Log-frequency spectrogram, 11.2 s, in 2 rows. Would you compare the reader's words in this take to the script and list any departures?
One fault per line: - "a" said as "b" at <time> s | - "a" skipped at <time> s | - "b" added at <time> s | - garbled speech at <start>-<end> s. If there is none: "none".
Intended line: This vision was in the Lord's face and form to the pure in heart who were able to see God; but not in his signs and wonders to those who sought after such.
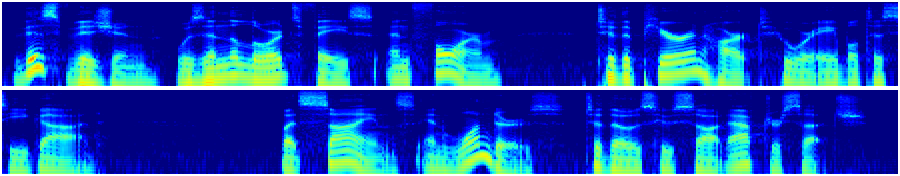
- "not in his" skipped at 7.5 s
